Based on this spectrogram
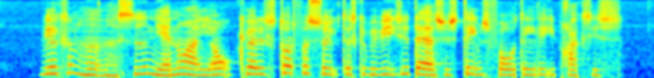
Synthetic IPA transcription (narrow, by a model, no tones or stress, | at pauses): ʋiɐɡ̥sɒ̽mɦe̝ð̞̰ˠn̩ɦɑ̈sið̞ˠn̩jænuɑ̰̈iɒ̰ːkʰøɐ̰d̥e̝d̥sd̥o̝ɐ̰d̥fɒ̽søɪd̥ɑ̈sɡ̥æb̥e̝ʋḭːsəd̥æɐsːysd̥e̝̰ːmsfɒːd̥e̝̰ːləʔipʰʁɑ̈ɡ̥sis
